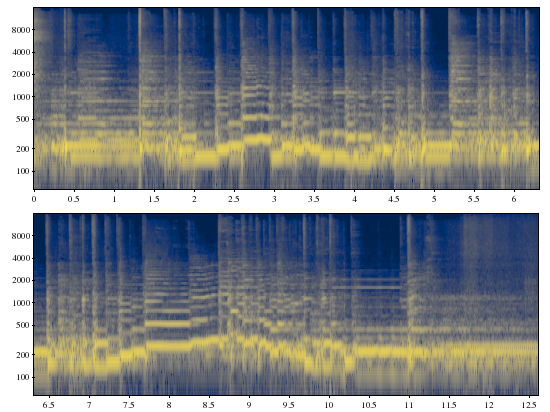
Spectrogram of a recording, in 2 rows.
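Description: A melodic instrument played clean through an amplifier on its 50 watt setting plays a continuous phrase of sustained notes drenched in deep hall-like reverb, each note blooming and lingering into the next, loud and steady with no voices.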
